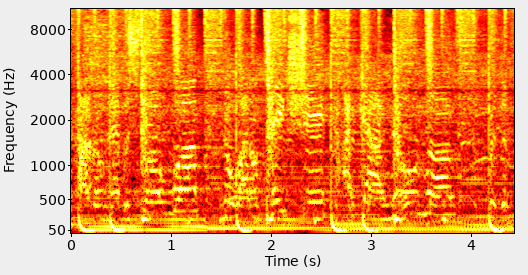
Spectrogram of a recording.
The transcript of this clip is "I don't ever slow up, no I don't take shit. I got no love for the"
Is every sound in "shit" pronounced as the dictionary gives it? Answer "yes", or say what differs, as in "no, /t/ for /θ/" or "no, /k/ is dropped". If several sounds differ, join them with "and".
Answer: no, /t/ is dropped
